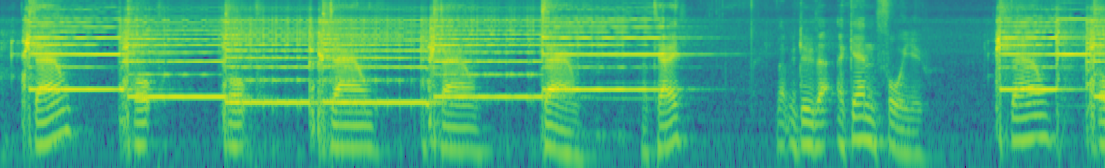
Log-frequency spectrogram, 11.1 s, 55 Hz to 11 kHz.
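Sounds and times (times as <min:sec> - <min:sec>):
electric guitar picking notes: 0:00.0 - 0:07.6, 0:09.8 - 0:11.0.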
